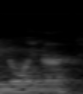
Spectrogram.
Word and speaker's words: Neuner: It's a Neuner Hornsteiner is how it's said in Germany, Neuner.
